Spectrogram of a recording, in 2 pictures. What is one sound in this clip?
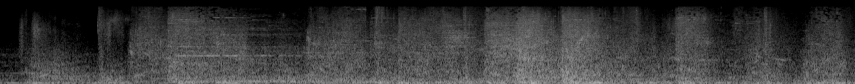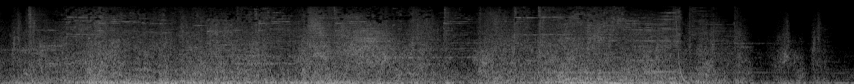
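Game spells blast and weapons clash in a busy fight.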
